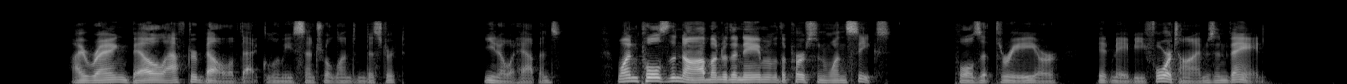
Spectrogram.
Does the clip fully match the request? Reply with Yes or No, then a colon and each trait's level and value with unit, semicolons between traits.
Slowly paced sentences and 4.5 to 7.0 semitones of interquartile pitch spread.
No: average, 170 wpm; wide, 5.5 semitones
